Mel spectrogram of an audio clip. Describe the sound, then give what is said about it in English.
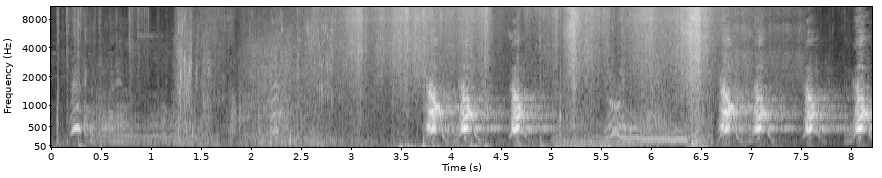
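A dog barks repeatedly in sharp bursts while digging in a copse of trees, around six barks in two quick clusters, with softer whiny yips and rustling noise in between. “He tore off into this kind of, copse of trees and was digging and barking like a madman.”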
